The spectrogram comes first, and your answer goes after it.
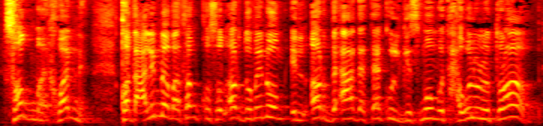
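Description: Fast, fiery Egyptian preacher, husky voice. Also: male voice, high voice. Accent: Egyptian Arabic. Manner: impassioned, rising to shouts on key verses. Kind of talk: sermon to a live congregation.

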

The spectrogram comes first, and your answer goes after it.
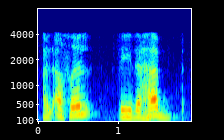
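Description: A man giving a grammar lesson, explaining slowly and deliberately, repeating examples and answering his own questions. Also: high voice, breathy edge. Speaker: Arabic grammar teacher. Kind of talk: lecture. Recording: tinny phone-like sound.

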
